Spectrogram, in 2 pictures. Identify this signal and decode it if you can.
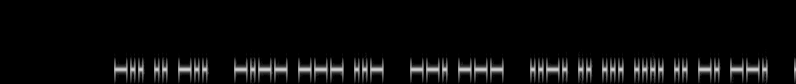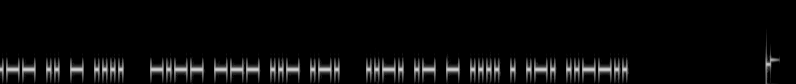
Morse code, heard as a keyed tone, about 30 wpm, 700 Hz. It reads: DID YOU GO FISHING WITH YOUR FATHER?
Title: Sentences from Top 1000 Words - Review Part 5 - 30wpm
